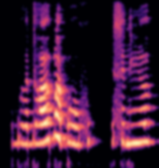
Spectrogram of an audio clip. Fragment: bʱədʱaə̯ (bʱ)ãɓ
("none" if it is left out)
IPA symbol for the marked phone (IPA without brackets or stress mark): ɓ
